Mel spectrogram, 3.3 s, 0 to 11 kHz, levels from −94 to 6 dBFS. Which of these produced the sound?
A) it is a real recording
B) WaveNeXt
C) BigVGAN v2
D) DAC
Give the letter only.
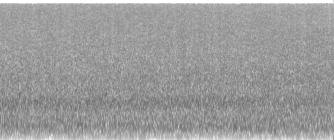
A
